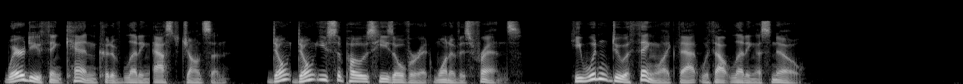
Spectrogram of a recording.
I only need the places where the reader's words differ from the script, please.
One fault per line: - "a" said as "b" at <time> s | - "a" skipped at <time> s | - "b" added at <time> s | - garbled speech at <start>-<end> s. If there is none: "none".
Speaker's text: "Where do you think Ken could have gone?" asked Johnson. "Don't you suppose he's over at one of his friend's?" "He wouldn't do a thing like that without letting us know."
- "gone" said as "letting" at 1.2 s
- "don't" added at 2.9 s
